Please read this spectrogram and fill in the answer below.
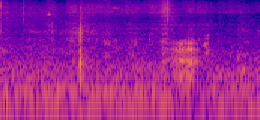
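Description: A dog coming out through dry brush: faint rustling, a single sharp snap about two-thirds of a second in, and a short brief noise about a second and a half in.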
